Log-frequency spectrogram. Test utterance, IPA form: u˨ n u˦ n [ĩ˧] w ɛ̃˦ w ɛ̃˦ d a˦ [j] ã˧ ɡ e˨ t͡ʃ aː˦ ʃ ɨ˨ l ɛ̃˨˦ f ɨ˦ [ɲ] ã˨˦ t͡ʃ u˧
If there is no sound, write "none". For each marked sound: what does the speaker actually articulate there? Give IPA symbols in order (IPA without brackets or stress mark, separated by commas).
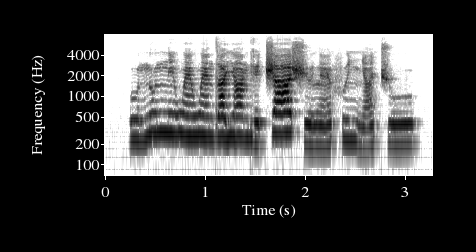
ĩ˦, j, ɲ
